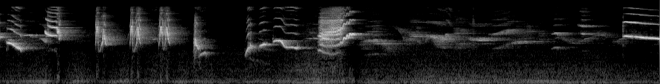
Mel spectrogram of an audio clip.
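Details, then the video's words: Kacer, the Oriental magpie-robin, singing to stir a rival's emotions so it fans its tail: bursts of harsh chattering notes and whistled slurs, then quieter thin whistles and a final clear high note. "Pancingan Kacer Gacor Untuk Memancing Emosi Lawan Agar Mau Buka Ekor"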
